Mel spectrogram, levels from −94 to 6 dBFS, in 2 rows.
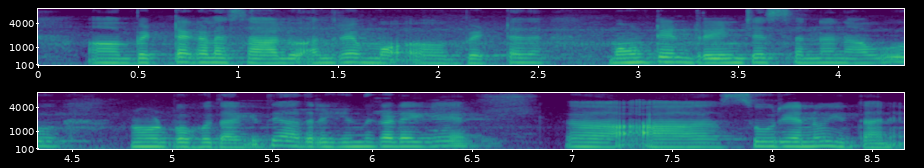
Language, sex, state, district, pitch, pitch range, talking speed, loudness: Kannada, female, Karnataka, Bellary, 180 Hz, 170-185 Hz, 130 wpm, -29 LUFS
